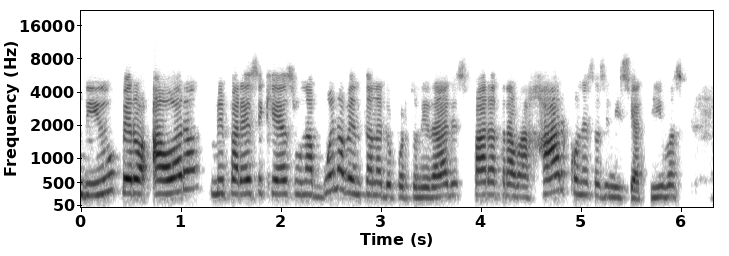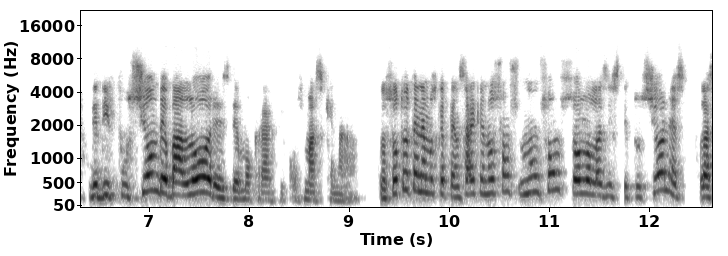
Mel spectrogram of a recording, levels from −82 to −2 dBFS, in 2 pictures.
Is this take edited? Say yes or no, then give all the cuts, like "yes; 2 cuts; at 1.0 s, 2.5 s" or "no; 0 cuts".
no; 0 cuts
